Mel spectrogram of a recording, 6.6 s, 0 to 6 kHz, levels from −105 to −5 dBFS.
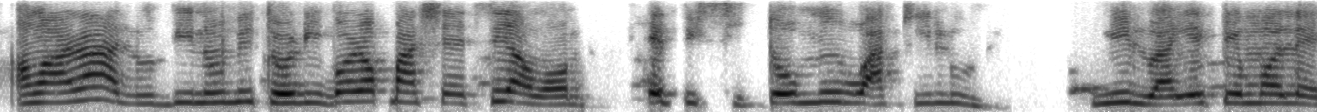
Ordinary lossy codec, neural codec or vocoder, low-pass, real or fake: Opus, 16 kbps; codec, 16 kHz, 2 kbps, X-Codec, HuBERT features, trained on general audio; 5.4 kHz; fake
